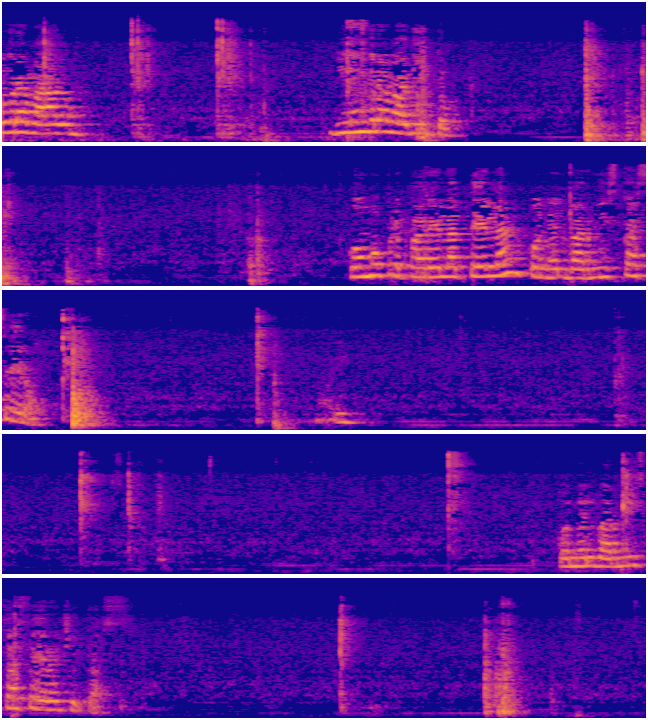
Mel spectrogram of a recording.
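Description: Pliers snip and click on metal wire.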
